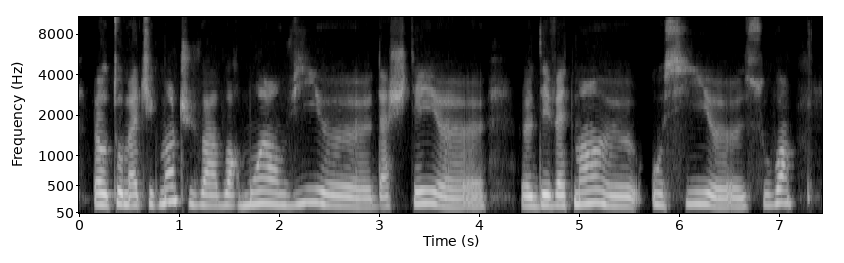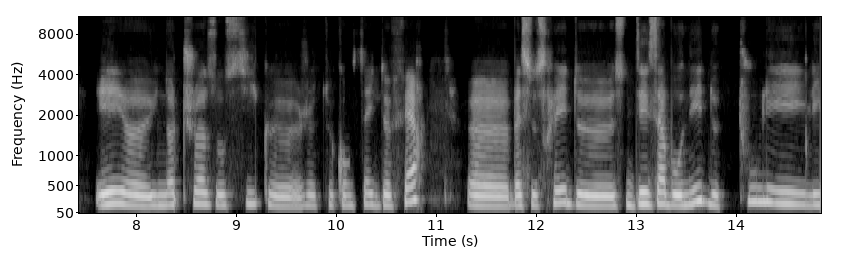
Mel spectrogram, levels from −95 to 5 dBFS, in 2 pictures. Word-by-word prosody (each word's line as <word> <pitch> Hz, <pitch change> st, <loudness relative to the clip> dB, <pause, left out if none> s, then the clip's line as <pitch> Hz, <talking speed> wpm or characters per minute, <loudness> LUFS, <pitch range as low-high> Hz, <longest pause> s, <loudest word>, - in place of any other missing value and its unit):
bah, 185 Hz, -, +4 dB
automatiquement, 185 Hz, +4 st, +1 dB
tu 220 Hz, -6 st, -6 dB
vas 180 Hz, -1 st, -1 dB
avoir 175 Hz, 0 st, -3 dB
moins 195 Hz, +4 st, +1 dB
envie, 195 Hz, +3 st, -2 dB
heu, 160 Hz, -5 st, 0 dB
d'acheter, 195 Hz, +7 st, -1 dB
heu 145 Hz, -, -3 dB, 0.4 s
heu, 165 Hz, 0 st, +4 dB
des 175 Hz, +2 st, +5 dB
vêtements, 195 Hz, +5 st, +1 dB
heu, 165 Hz, -3 st, 0 dB
aussi, 195 Hz, +2 st, -3 dB
heu, 150 Hz, -1 st, -1 dB
souvent 200 Hz, +6 st, -5 dB, 0.4 s
et 200 Hz, +3 st, +6 dB
heu, 175 Hz, -3 st, +4 dB
une 175 Hz, +1 st, 0 dB
autre 185 Hz, -, -4 dB
chose 195 Hz, -3 st, -1 dB
aussi 180 Hz, +3 st, -5 dB
que 160 Hz, -5 st, -2 dB
je 175 Hz, +2 st, -5 dB
te 170 Hz, +1 st, -11 dB
conseille 175 Hz, +1 st, -6 dB
de 175 Hz, +1 st, -1 dB
faire, 235 Hz, +10 st, 0 dB, 0.4 s
heu, 165 Hz, -2 st, +3 dB
bah, 170 Hz, +2 st, 0 dB
ce 175 Hz, +1 st, 0 dB
serait 210 Hz, +5 st, -1 dB
de 170 Hz, -4 st, +4 dB
se 170 Hz, +2 st, -6 dB
désabonner 190 Hz, +3 st, +3 dB
de 180 Hz, -7 st, -4 dB
tous 235 Hz, -1 st, -1 dB
les 200 Hz, -4 st, +1 dB
les 180 Hz, +1 st, 0 dB
180 Hz, 160 wpm, -22 LUFS, 170-200 Hz, 0.4 s, et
